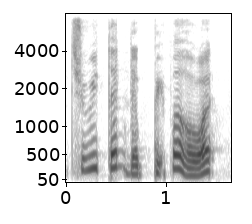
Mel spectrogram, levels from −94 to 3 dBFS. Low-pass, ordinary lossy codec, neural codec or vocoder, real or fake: 7.2 kHz; none; codec, 16 kHz, 4 kbps, FreqCodec, larger model; fake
